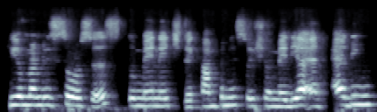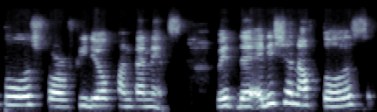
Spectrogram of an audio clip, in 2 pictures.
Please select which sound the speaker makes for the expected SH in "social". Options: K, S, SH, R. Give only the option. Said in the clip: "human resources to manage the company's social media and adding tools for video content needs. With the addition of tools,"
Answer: SH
